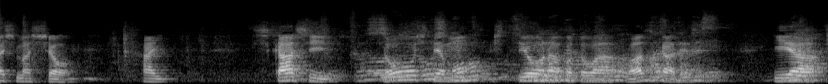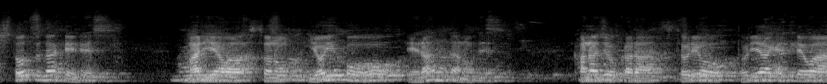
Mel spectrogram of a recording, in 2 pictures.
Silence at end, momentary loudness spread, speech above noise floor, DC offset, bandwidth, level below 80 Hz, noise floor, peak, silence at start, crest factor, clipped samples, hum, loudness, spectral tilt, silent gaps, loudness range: 0 s; 16 LU; 31 dB; under 0.1%; 13.5 kHz; -74 dBFS; -53 dBFS; -2 dBFS; 0 s; 20 dB; under 0.1%; none; -21 LUFS; -6 dB/octave; none; 3 LU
